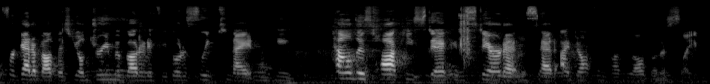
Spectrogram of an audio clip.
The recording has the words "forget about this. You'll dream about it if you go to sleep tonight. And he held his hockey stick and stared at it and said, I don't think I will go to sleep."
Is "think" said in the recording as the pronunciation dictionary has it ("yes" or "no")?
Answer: yes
